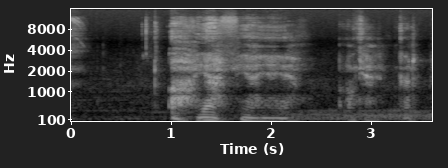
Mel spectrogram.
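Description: A man speaks quietly into a phone close by.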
